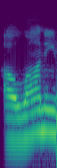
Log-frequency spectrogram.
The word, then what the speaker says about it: Aulani: Alani is saying, even though I get a kick out of you trying to say my name, it's just like the Disney Alani Resort in Hawaii, if that helps.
